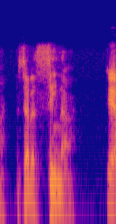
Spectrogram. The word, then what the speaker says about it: Cena: cena vehicle called peacemaker cena it rhymes with peace maker it does no matter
